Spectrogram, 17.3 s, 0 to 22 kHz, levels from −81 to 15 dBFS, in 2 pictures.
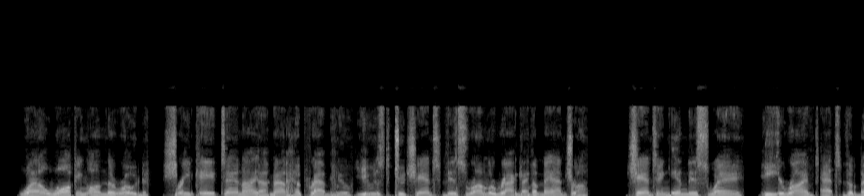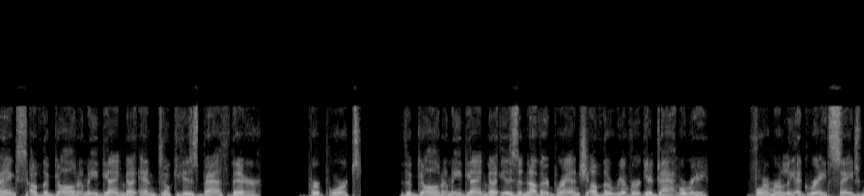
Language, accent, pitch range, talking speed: English, American, 110-125 Hz, 165 wpm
